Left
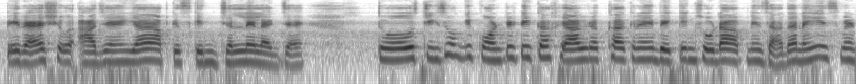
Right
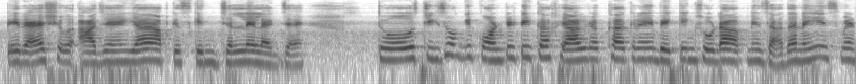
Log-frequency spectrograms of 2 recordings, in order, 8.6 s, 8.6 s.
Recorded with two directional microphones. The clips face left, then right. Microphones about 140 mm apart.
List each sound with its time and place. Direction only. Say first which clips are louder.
0.1 s a woman's voice: left 4 dB; 40° left (ahead or behind)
